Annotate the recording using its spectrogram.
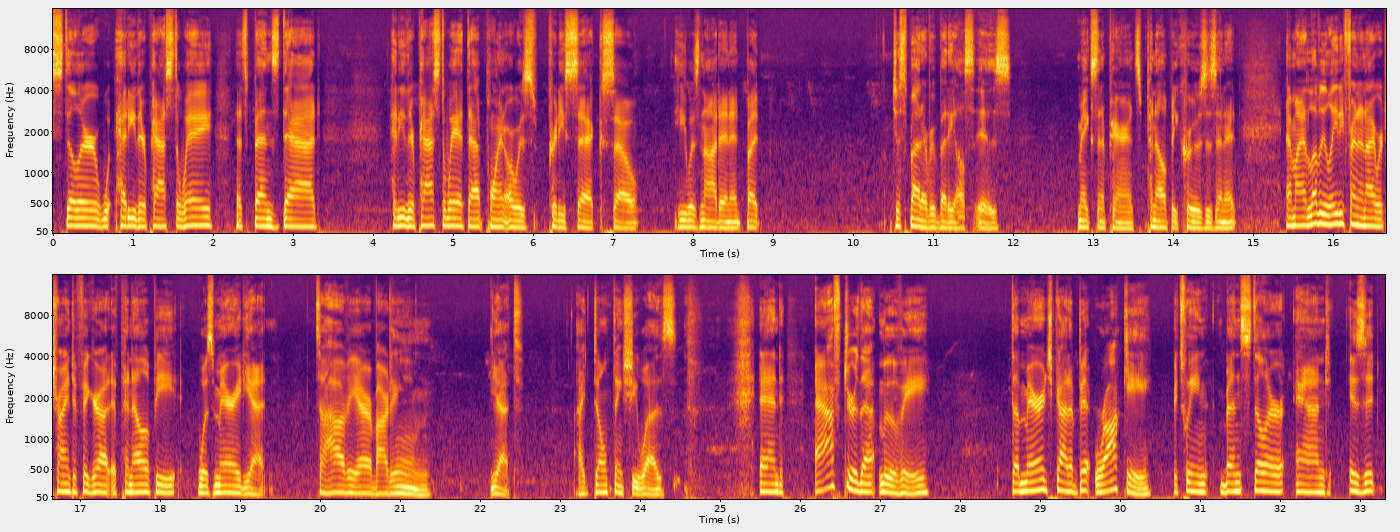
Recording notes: podcasts live from Café Anyway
